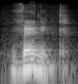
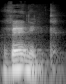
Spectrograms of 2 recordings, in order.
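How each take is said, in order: Both takes have the same delivery.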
